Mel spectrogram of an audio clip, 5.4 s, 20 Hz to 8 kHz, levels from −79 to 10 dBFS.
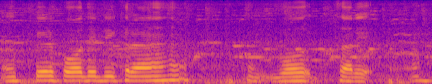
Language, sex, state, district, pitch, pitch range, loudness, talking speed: Hindi, male, Bihar, West Champaran, 150 Hz, 140-155 Hz, -14 LUFS, 110 wpm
